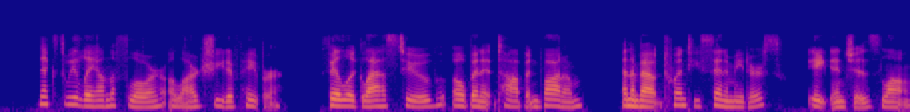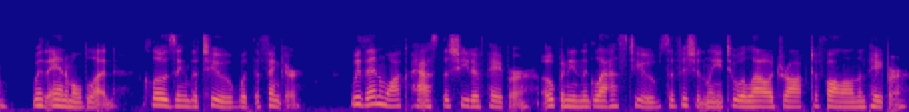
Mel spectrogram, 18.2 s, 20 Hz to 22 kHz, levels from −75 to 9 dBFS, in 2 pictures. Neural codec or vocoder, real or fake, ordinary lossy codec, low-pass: codec, 16 kHz, 0.8 kbps, ZipCodec; fake; Opus, 64 kbps; 7.2 kHz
